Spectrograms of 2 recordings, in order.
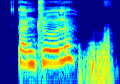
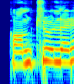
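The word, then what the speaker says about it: comptroller: कंट्रोलर, कॉम्ट्रोलर है लेकिन उसको पी साइलेंट रहेगा। ठीक है, कंट्रोलर एंड बोलेंगे, कॉम्ट्रोलर नहीं बोलेंगे उसको।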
